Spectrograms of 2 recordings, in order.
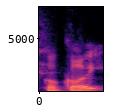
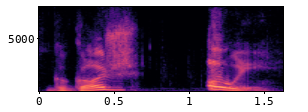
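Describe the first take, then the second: First: The J is said as a Y sound. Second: The J is said as a J sound. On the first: "J is pronounced like a Y" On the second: "because you have to emphasize the capital letter there"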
